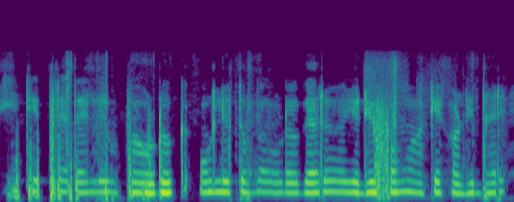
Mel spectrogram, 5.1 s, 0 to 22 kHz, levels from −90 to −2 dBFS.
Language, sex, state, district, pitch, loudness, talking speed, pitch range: Kannada, female, Karnataka, Belgaum, 205 Hz, -23 LUFS, 105 wpm, 195-210 Hz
